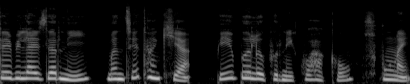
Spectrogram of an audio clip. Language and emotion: Bodo, neutral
